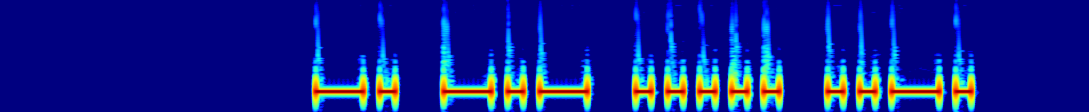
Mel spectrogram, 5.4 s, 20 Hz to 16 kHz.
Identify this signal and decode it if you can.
Morse code, heard as a keyed tone, about 15 wpm, 700 Hz. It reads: NK5F
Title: USA Call Signs - 4 Characters - Repeated 3x - 15wpm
